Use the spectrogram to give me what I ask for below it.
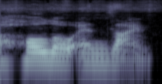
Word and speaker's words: holoenzyme: with the cofactor together this is called a hollow enzyme okay and that's spelled like this holoenzyme um is the protein and cofactor together okay and so i like to think of it as like whole like a whole thing but it's spelled like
